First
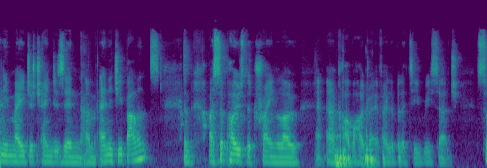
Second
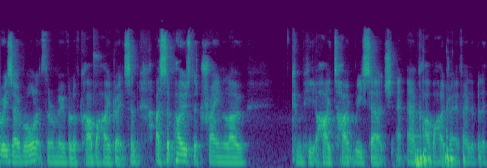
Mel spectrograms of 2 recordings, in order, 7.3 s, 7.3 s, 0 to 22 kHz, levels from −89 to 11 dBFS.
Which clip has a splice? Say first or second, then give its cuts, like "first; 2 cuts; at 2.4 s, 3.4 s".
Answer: first; 2 cuts; at 2.7 s, 4.7 s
